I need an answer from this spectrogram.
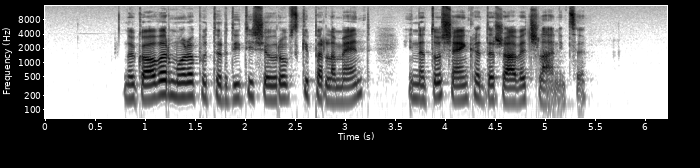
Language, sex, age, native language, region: Slovenian, female, 18-29, Slovenian, Central Slovenia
